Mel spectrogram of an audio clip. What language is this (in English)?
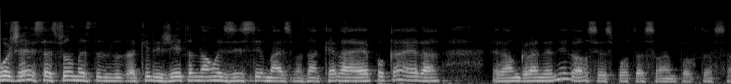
Portuguese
